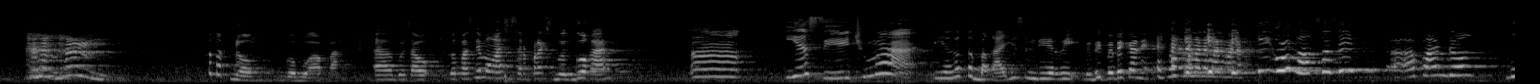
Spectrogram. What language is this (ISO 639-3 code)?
ind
